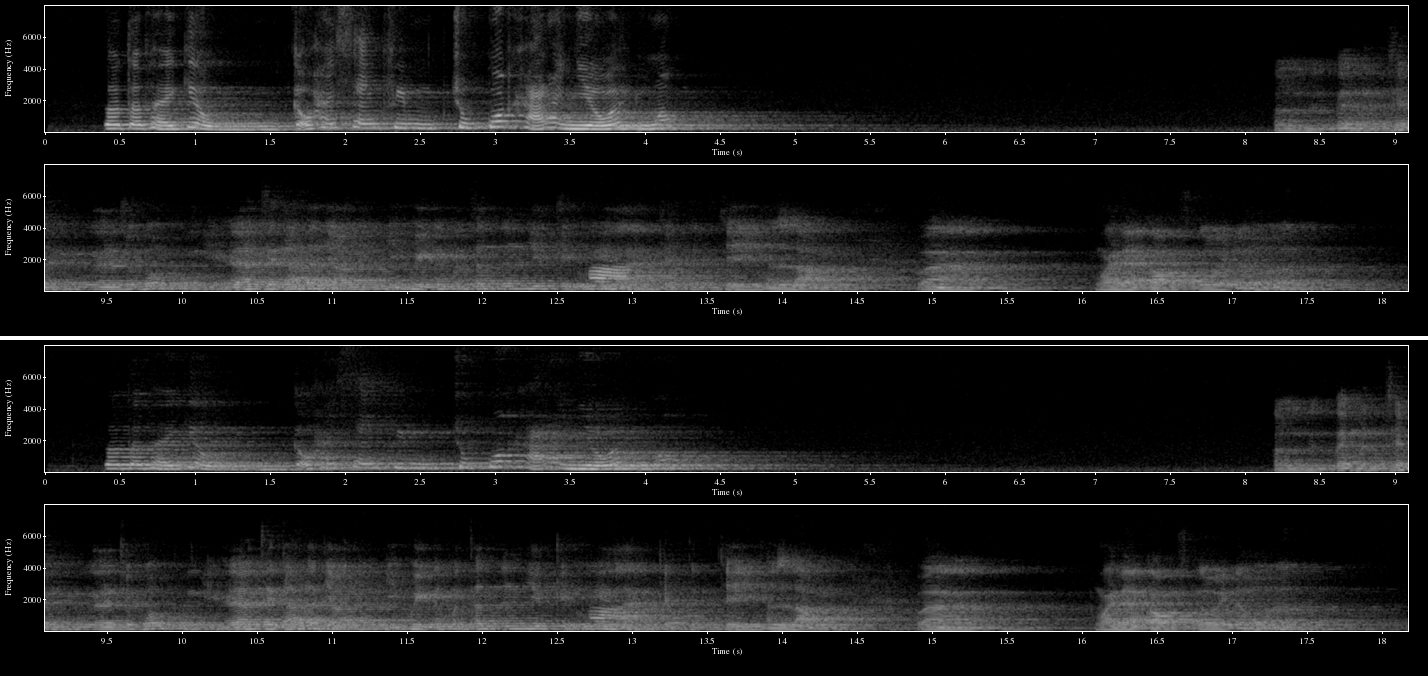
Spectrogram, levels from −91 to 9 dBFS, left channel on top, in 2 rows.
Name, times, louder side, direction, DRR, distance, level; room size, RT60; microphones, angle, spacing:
voice 1, 0.4-4.2 12.7-13.0, left 5 dB, 90° left, 10 dB, 0.4 m, -28 dB
voice 2, 8.2-15.4 16.0-17.4, right 1 dB, 40° right, -3 dB, 1.3 m, -37 dB
8.9 x 4.1 x 5.0 m, 2.5 s
head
